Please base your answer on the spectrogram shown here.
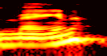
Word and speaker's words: mane: In English, we would probably just pronounce this as mane, right? Like a horse's mane. But in Latin, you pronounce every syllable that you see. Syllable meaning like every vowel gets pronounced. So it'd be ma, ne.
